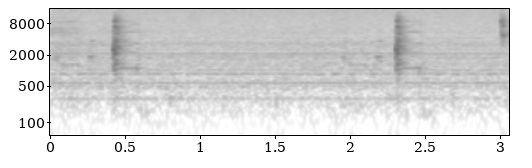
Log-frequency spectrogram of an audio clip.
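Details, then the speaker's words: Amstrad PC 286D 1980s hard drive under DOS: sharp isolated ticks about two seconds apart over a quiet steady hum, followed by a 'seek error reading drive C' message; classic head seek error. "if you hear that noise that is a classic sign of a seek error"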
